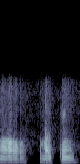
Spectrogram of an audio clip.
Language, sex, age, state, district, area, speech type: Hindi, male, 18-30, Bihar, Madhepura, rural, conversation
